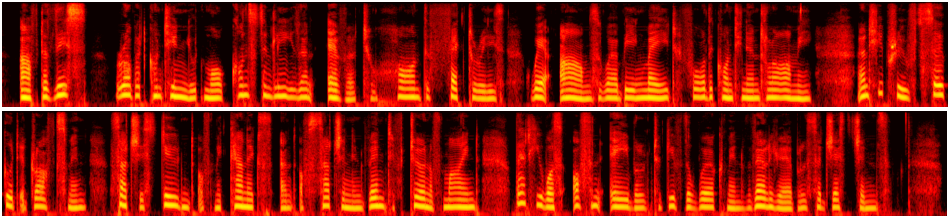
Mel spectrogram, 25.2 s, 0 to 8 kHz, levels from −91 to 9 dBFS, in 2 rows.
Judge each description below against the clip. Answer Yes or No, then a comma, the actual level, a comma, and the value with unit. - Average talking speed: No, slow, 125 wpm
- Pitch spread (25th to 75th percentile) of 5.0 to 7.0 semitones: No, average, 3.3 semitones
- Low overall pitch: No, medium, 175 Hz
